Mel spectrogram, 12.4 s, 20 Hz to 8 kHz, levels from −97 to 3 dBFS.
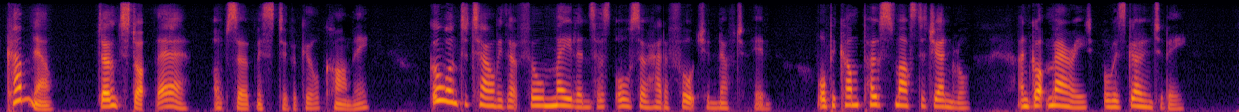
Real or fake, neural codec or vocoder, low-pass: fake; codec, 16 kHz, 0.8 kbps, ZipCodec; 7.2 kHz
